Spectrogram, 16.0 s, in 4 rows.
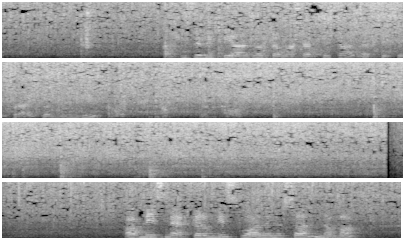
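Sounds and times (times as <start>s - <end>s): vegetables frying in oil: 0.0s - 16.0s
spatula stirring and scraping: 1.6s - 10.4s.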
